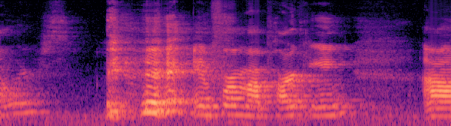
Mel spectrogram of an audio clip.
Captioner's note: laughs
